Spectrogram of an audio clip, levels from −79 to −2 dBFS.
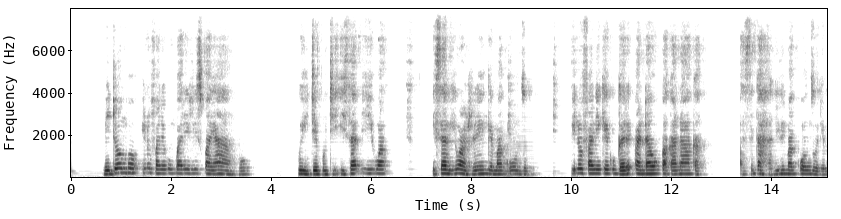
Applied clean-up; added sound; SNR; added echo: neural mask model DeepFilterNet 3.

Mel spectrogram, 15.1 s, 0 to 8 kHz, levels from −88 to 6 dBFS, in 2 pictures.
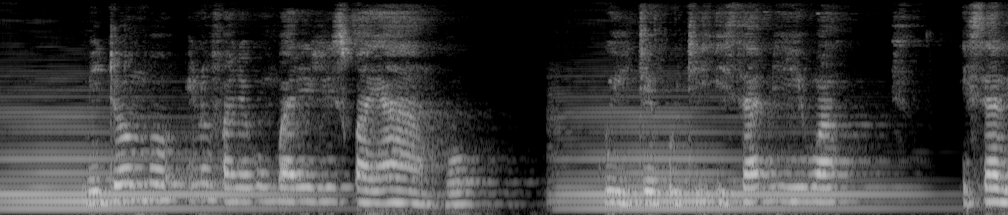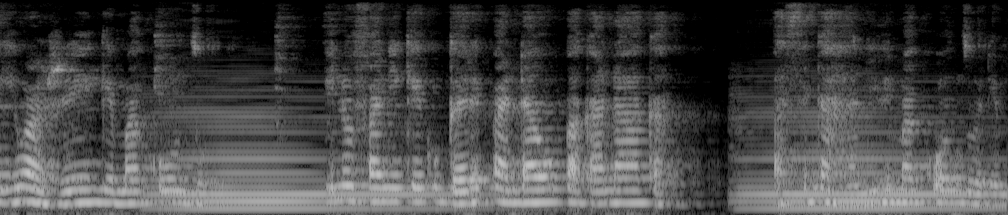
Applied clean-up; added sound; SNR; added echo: none; Bowed string instrument; 5 dB; reverberation time 0.6 s.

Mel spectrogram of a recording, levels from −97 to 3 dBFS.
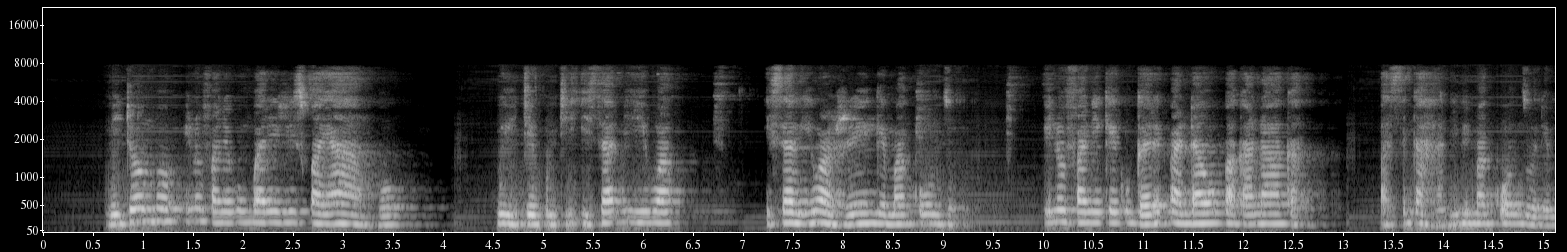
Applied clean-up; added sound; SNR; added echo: neural separator model SepFormer DNS4.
